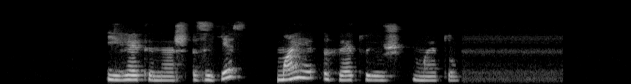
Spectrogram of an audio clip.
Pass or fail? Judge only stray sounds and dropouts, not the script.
pass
